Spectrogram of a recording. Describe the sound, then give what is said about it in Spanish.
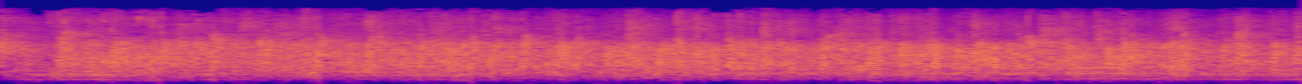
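An audience breaks into the first applause of the afternoon, a dense wash of many hands clapping at an even loudness for several seconds, with no one speaking over it. “a la que pido por favor el primer aplauso de la tarde.”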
